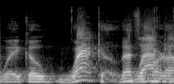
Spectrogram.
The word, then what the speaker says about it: Waco: decide Waco instead of wacko or Waco um I do not know but uh it's just a BRI you know a first letter off each letter of the name and uh they Pro pronounce it Walo probably up there they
